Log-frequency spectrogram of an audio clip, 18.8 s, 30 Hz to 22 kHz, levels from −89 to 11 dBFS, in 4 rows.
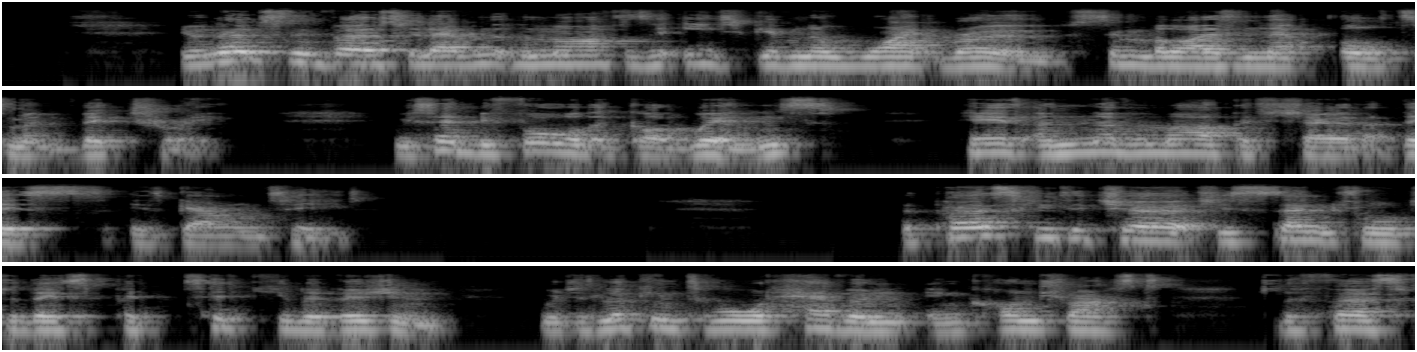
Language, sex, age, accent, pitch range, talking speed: English, male, 30-49, British, 140-175 Hz, 165 wpm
